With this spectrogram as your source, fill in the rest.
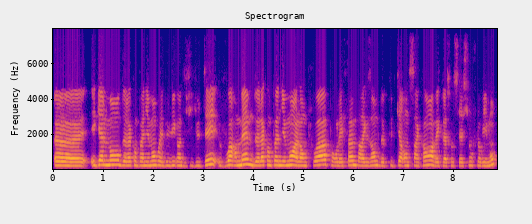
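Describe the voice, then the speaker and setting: Hardly pausing, a woman talks in a fairly high voice with monotone, flat intonation. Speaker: community association worker. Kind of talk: prepared talk on community radio. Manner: hesitant, many fillers.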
